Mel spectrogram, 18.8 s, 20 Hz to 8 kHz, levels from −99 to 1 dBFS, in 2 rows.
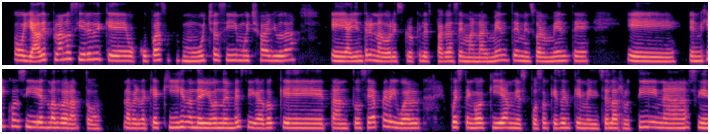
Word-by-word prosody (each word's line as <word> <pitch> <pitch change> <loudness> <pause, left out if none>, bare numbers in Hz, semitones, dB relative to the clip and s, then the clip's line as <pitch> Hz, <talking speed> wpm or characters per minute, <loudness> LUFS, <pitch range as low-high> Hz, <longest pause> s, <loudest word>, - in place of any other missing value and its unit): O 250 -2 +1
ya 215 -3 +6
de 265 +3 +2
plano, 275 +3 -1
si 290 -3 -1
eres 285 +2 +1
de 300 - -1
que 230 -2 +4
ocupas 225 +3 -1
mucho, 230 +3 -2
¿sí? 250 +1 -4
¿Mucho 235 +1 -4
ayuda? 240 +2 0 0.4
Eh, 215 -2 +4
hay 205 0 +3
entrenadores. 215 -3 -1
Creo 205 -3 -6
que 230 - -11
les 205 -1 -3
paga 210 0 -2
semanalmente, 205 +4 -2
mensualmente, 215 +1 -2 0.4
eh, 205 -4 +1
en 220 -2 -1
México 290 +6 -2
sí, 275 -3 -1
es 240 -1 +4
más 235 -1 +2
barato. 205 -3 -1 0.2
La 225 -3 -2
verdad 210 -1 -2
que 230 - +1
aquí 235 +2 0
donde 240 -3 +4
vivo, 225 0 +4
no 225 0 +1
he - - +4
investigado 225 -2 0
que 215 -2 +2
tanto 210 0 -2
sea, 240 +2 +1
pero 280 -3 +2
igual 220 -1 +2 0.4
pues, 250 -2 +3
tengo 225 -1 +1
aquí 225 0 +4
a 230 - +3
mi 220 -1 0
esposo, 205 +1 -4
que 215 - -2
es 205 - -8
el 220 -1 0
que 230 0 0
me 205 -1 -2
dice 200 +2 -2
las 215 -1 +2
rutinas 220 +1 -2
y 220 -2 +4
225 Hz, 185 wpm, -23 LUFS, 210-240 Hz, 0.4 s, ya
